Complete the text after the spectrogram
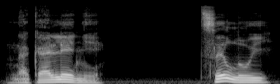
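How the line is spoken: Stern. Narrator (Russian): Строго сказала она

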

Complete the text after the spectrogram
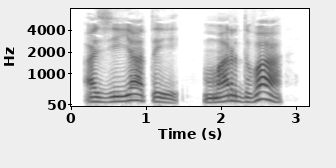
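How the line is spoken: Head cook's booming voice. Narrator (Russian): изредка гулким голосом произносит старший повар

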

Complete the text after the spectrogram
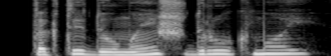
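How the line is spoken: Timid question. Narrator (Russian): робко спросила Женевьева

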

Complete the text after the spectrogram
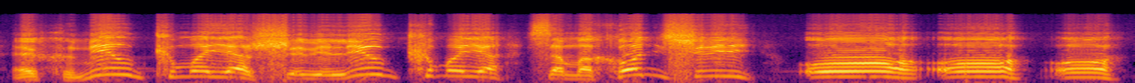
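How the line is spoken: Moaning. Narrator (Russian): застонали молодые

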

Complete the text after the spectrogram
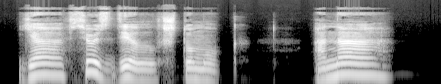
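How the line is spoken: Quiet. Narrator (Russian): Карл Иванович тихо произнес

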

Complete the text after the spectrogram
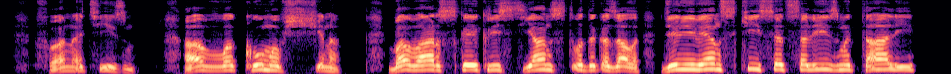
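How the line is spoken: Shrill incoherent shouting. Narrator (Russian): Он взвизгивал и точно читал заголовки конспекта, бессвязно выкрикивая их

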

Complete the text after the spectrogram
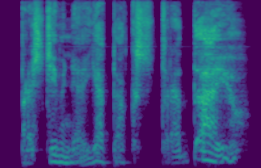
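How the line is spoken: Tearful mumble. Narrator (Russian): пробормотал он и заплакал

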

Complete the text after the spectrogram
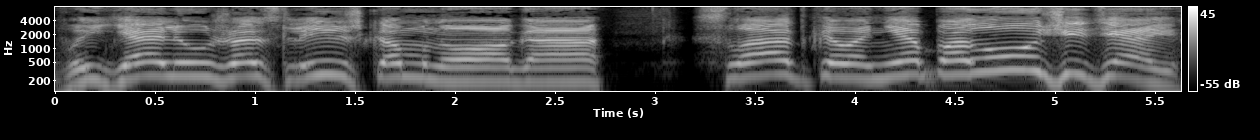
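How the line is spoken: Shout. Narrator (Russian): Гантран крикнул

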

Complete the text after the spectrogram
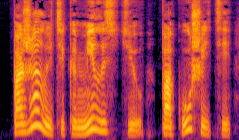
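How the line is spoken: Asked gently. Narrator (Russian): ласково просил он

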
